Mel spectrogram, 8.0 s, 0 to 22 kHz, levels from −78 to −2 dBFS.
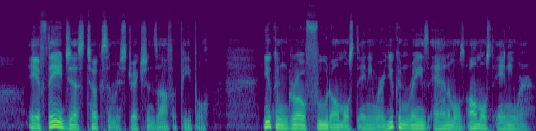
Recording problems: none

